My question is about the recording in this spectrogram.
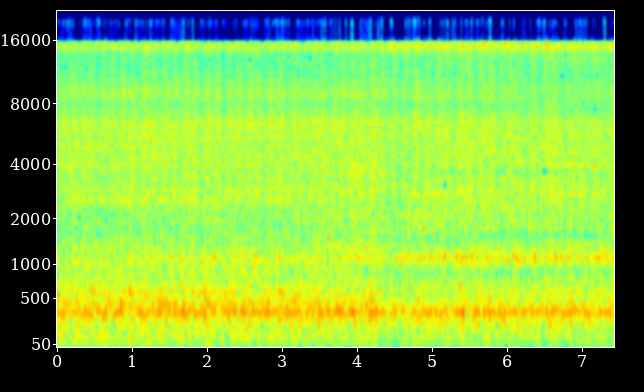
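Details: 1.6 8-valve petrol engine with a rough, busy idle and a loose, uneven tapping under the engine noise; the owner reports a knock at idle, sometimes on adding throttle at start-up, with the source unknown.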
